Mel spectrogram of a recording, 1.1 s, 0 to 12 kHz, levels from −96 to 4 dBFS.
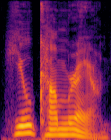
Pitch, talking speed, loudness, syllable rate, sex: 125 Hz, 160 wpm, -16 LUFS, 3.0 syllables/s, female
